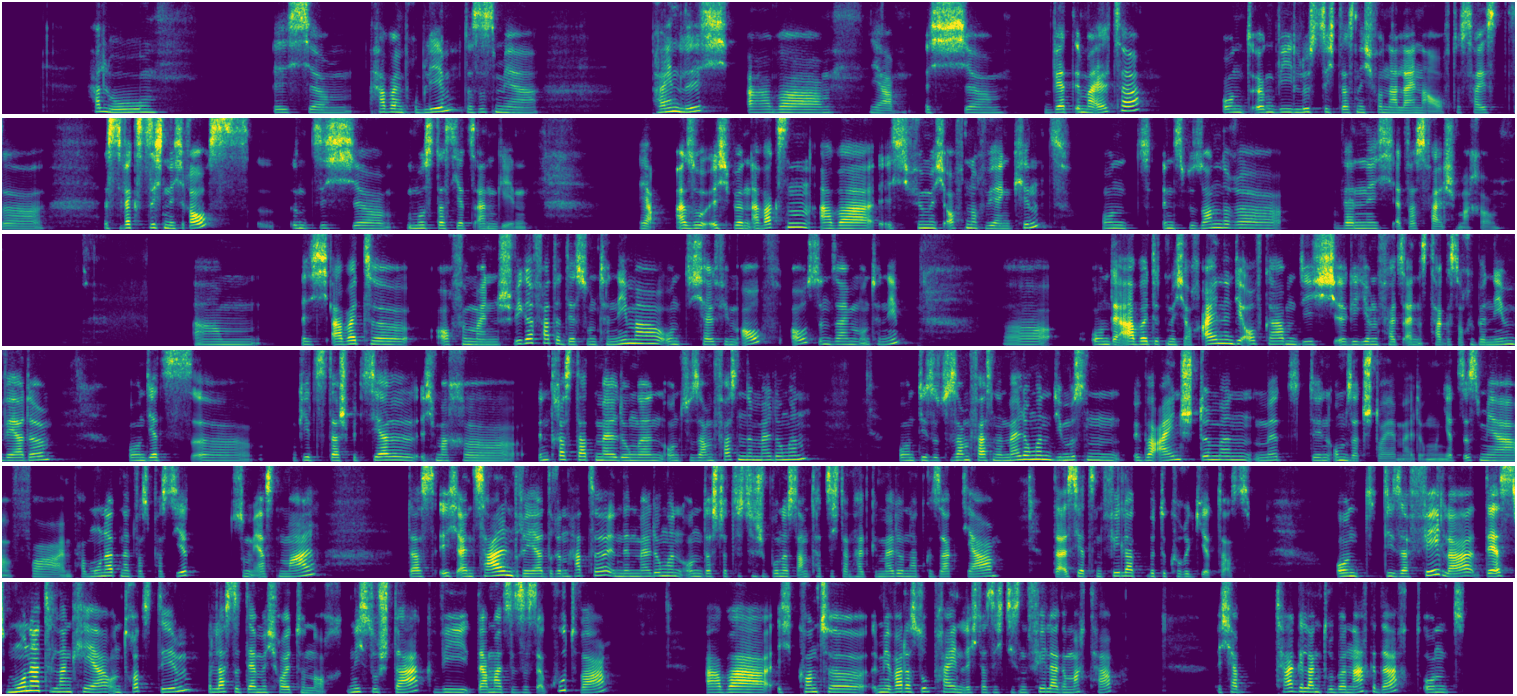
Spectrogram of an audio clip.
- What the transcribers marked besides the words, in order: none
- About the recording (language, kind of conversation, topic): German, advice, Wie kann ich nach einem Fehler freundlicher mit mir selbst umgehen?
